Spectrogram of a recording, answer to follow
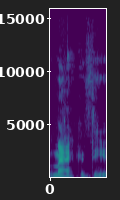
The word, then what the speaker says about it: McAtee: If you like that and you thought, man, this guy's got a good voice, his name is spelled, first name's, but McAtee.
